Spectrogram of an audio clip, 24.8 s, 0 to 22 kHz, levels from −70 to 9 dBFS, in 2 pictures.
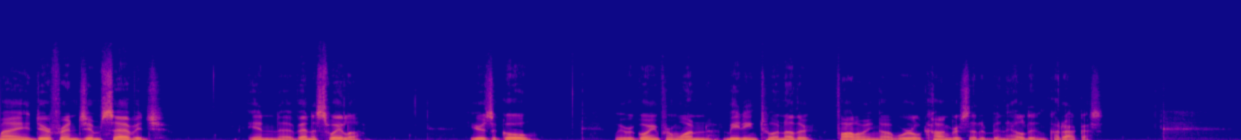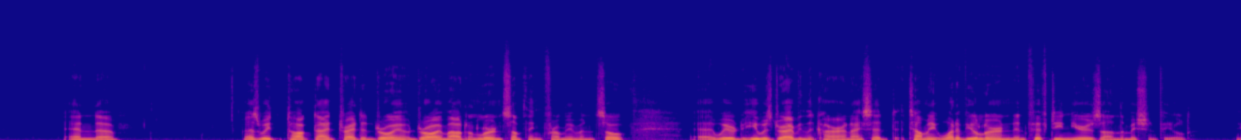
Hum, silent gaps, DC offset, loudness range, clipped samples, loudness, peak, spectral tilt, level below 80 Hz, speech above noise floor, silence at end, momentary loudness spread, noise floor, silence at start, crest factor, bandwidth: none; none; under 0.1%; 9 LU; under 0.1%; -24 LUFS; -6 dBFS; -6 dB/octave; -50 dBFS; 41 dB; 0 s; 11 LU; -64 dBFS; 0 s; 18 dB; 14.5 kHz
